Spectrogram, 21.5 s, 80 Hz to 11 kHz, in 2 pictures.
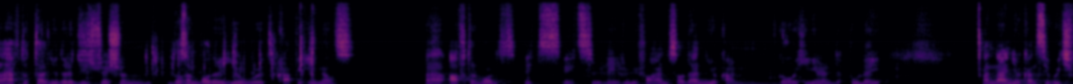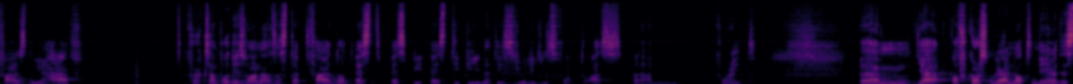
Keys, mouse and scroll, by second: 1.2 r, 2.7 KP_Enter, 7.4 click, 15.8 click, 19.1 click.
